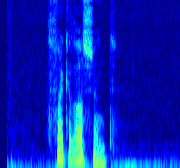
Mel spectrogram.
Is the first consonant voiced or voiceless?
voiceless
